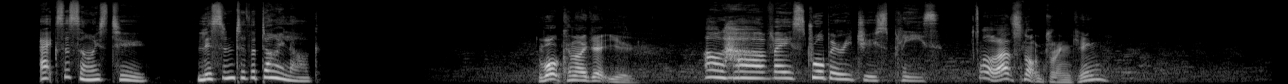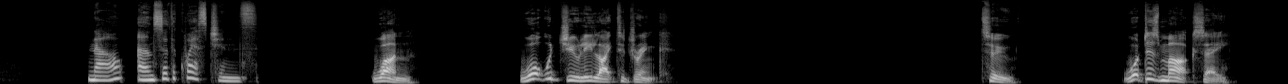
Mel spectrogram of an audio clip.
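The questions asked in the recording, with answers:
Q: What would Julie like to drink?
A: A strawberry juice

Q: What does Mark say?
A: Well, that's not drinking.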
